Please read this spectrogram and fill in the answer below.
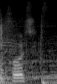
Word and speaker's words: Foot: Oh, sorry, my name is Foot. That's spelled F-O-O-T, which is hard for a lot of people.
